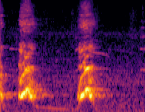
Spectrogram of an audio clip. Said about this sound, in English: I just have to keep stopping because the dog keeps barking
